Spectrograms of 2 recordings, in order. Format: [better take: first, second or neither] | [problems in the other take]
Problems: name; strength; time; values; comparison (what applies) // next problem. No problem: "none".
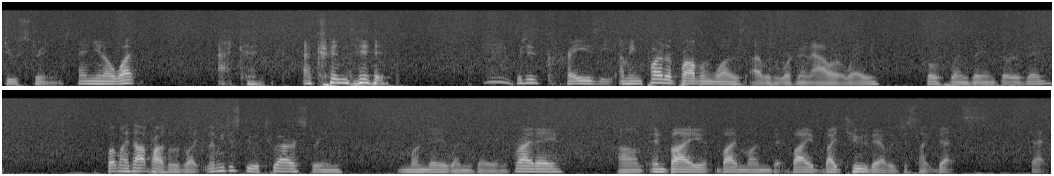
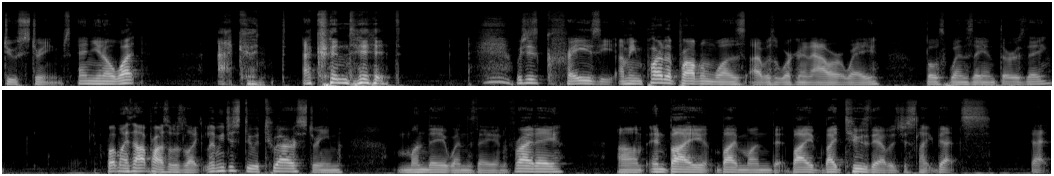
second | hiss; loud; throughout; 5 dB below the speech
